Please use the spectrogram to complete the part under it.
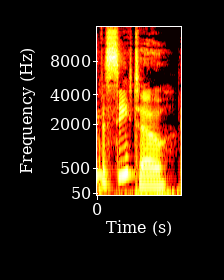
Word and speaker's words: Despacito: Despacito. – I've not listened to it, I don't know if I'm pronouncing it correctly. Despacito. – That there we go.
